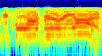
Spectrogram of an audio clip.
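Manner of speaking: normal talking voice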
